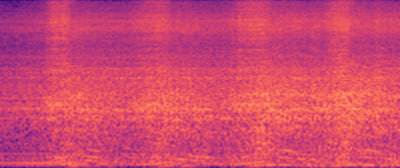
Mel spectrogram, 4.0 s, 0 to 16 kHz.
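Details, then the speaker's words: Car whose starter previously made a loud cracking noise: now the engine starts and revs smoothly with no grinding or clatter, starter silent. "eu tava estralando tudo só que agora já era 10 rapaziada é isso aí ó não faz barulho nenhum mas"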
